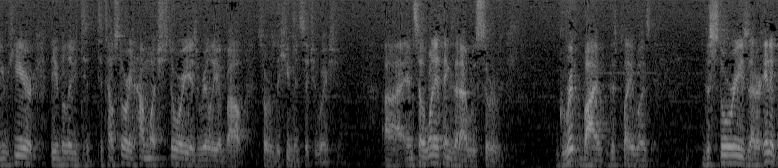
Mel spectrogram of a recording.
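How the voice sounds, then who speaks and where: Male professor, low-leaning voice, informal and discursive live remarks, faint background noise. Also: poor audio. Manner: discursive, self-interrupting, often adds "right?". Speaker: professor, poetry teacher. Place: indoor event room. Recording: faint room noise behind.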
